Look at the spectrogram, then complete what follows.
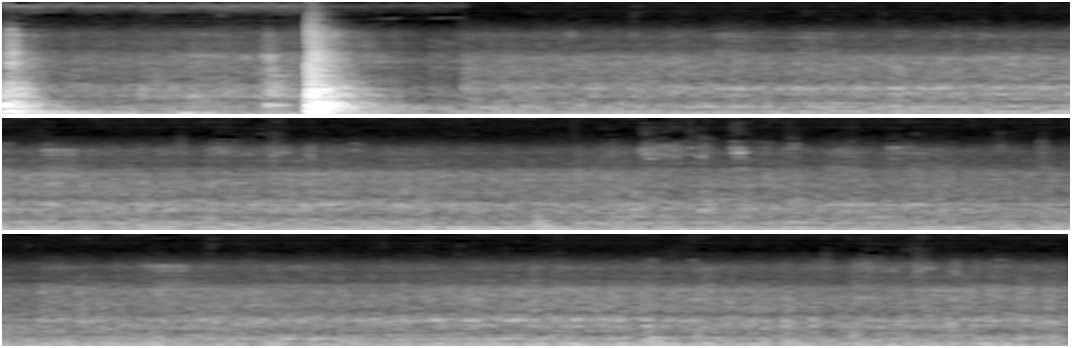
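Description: Heavy earthmoving machinery's diesel engine running steadily, after two loud knocks about a second apart at the start.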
